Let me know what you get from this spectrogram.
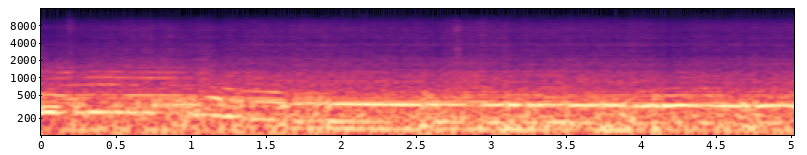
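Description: Ferrari 458 Italia's 4.5-litre V8 heard from inside the cabin under way. The revs are climbing at the start, the pitch steps about a second and a half in, and then the engine runs at one steady pitch.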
